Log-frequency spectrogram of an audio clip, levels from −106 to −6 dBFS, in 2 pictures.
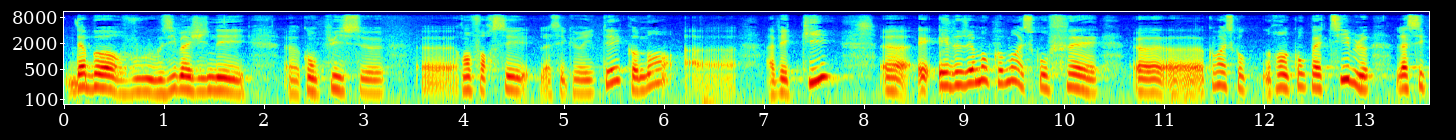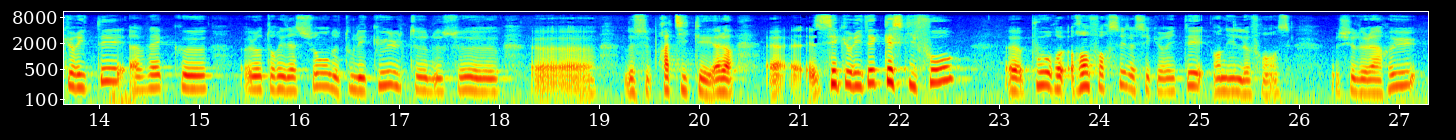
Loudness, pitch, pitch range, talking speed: -25 LUFS, 180 Hz, 155-215 Hz, 125 wpm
